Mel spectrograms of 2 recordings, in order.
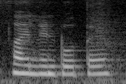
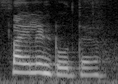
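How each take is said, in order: The two takes are said the same way.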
